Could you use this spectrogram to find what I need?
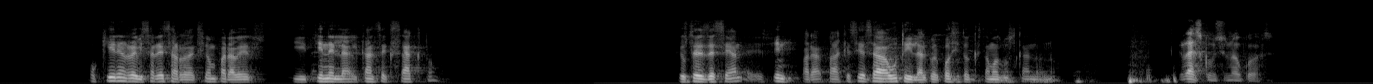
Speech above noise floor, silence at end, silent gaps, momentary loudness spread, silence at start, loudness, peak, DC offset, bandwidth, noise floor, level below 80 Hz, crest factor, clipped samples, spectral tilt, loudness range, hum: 46 dB; 1.05 s; none; 19 LU; 0.9 s; -27 LUFS; -4 dBFS; under 0.1%; 19 kHz; -73 dBFS; -70 dBFS; 24 dB; under 0.1%; -6 dB/octave; 7 LU; none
